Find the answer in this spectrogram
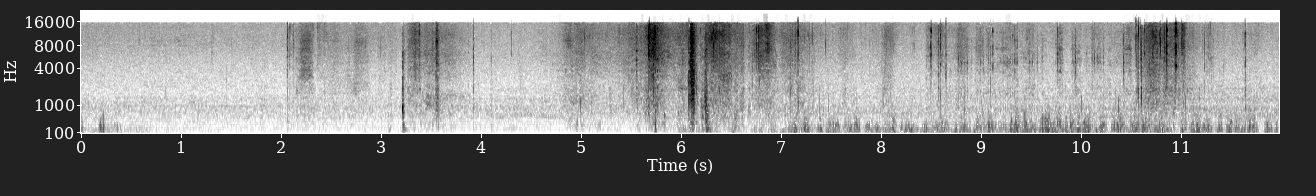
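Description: Footsteps and crackling handling noise outdoors over a low vehicle rumble, with no animal calls.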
